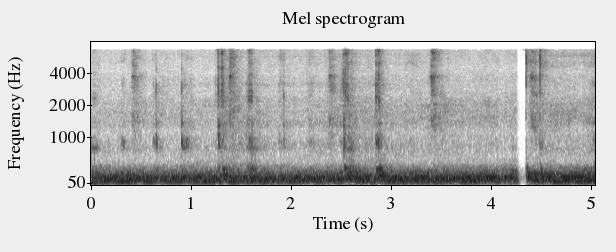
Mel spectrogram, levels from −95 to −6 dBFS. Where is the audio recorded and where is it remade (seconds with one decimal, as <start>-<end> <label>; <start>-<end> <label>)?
0.0-1.1 recorded; 1.1-2.8 remade; 2.8-5.0 recorded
